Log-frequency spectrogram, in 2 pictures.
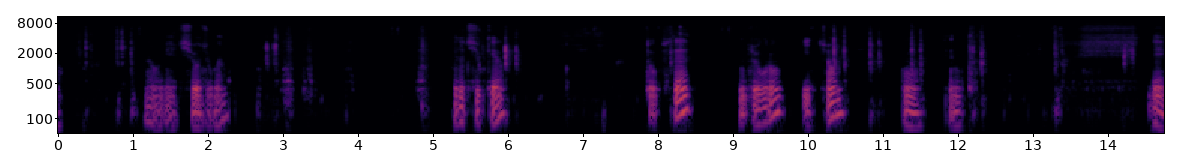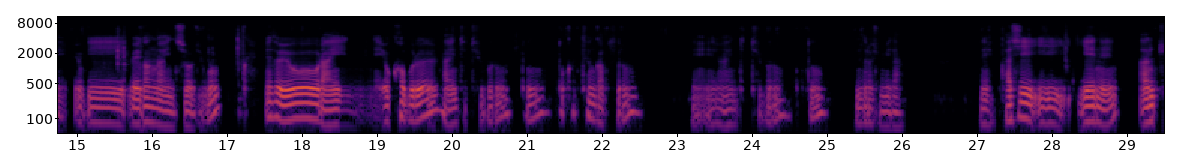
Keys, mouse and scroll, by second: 0.7 space, 2.7 Delete, 5.8 Delete, 8.1 f, 10.0-11.3 typing, 12.1 Return, 13.1 space, 14.1 Delete, 15.5 Delete, 27.8 shift+middle click.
